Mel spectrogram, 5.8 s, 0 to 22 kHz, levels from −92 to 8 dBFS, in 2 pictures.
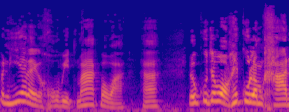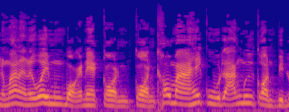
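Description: No technical faults are audible.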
